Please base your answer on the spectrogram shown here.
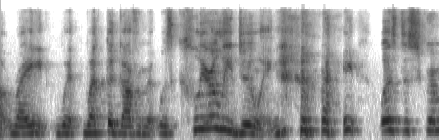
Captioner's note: laughs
